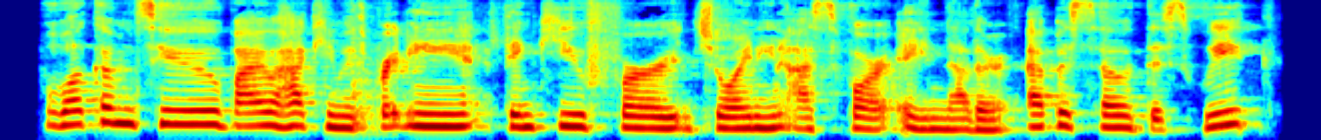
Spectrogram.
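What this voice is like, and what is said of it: Nasal, congested voice. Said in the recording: “I am still getting over being sick, so I sound a little nasally”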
